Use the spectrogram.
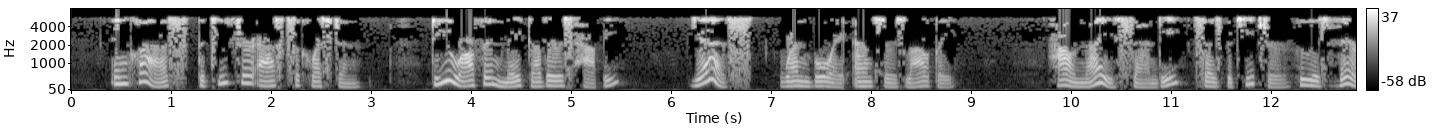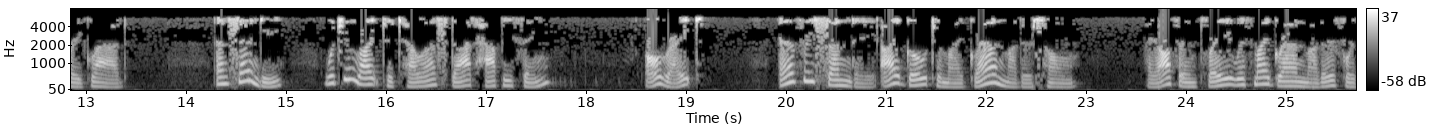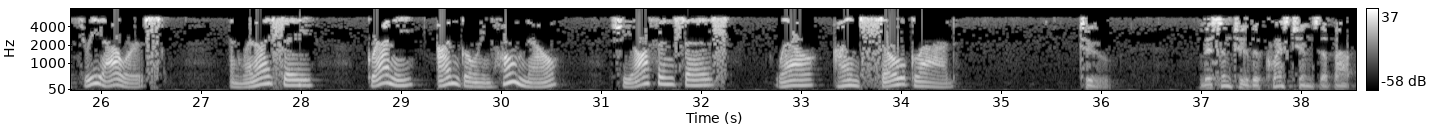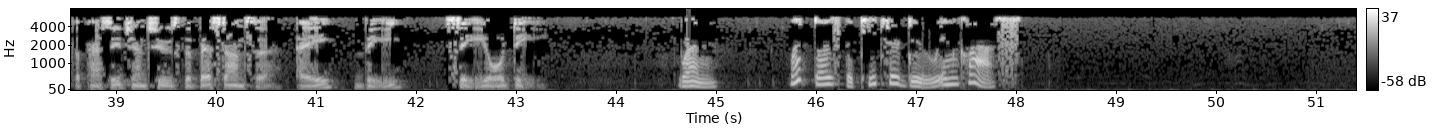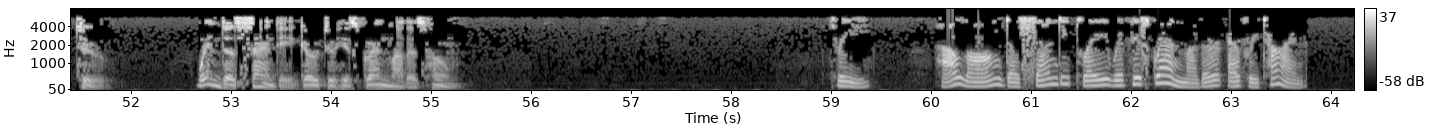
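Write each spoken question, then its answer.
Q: What does the teacher do in class?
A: She asks a question.

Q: When does Sandy go to his grandmother's home?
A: Every Sunday

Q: How long does Sandy play with his grandmother every time?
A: For 3 hours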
